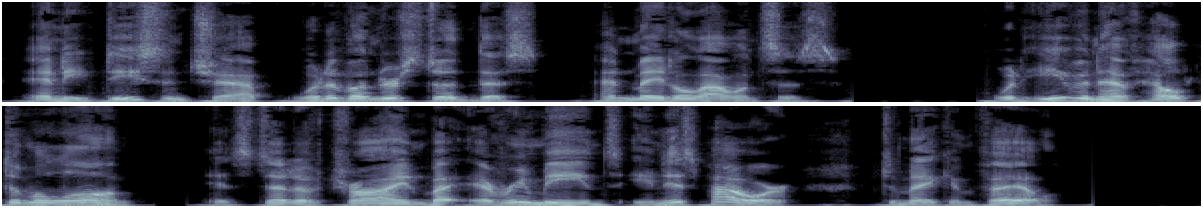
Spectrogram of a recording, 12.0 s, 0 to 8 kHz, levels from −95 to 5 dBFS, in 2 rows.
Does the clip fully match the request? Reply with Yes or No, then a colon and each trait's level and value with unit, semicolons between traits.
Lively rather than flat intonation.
No: average, 3.5 semitones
